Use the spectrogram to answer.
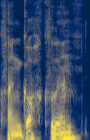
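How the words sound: The name is said with a Welsh pronunciation. "or Llangollen if you're Welsh"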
